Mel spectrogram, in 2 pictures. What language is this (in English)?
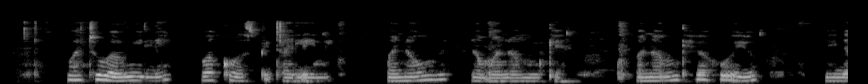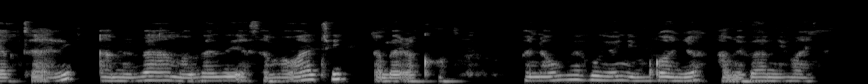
Swahili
